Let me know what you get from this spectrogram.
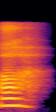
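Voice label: Vox Think, Korean; heroes; Hilda; kingsraid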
